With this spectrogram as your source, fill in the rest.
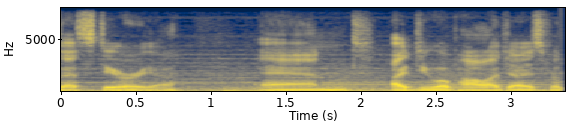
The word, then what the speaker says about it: Zestiria: So I was doing that, and I just said after that, I was like, oh, I'm pretty sure it's Zestria. I've looked further, and it's Zestiria.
